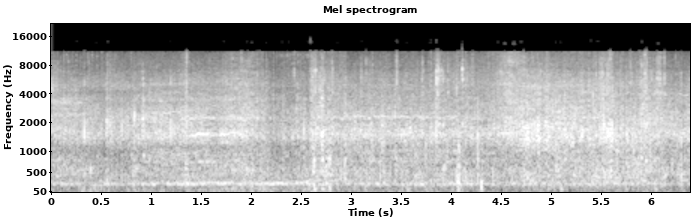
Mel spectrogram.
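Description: Electric mountain bike rolling along a dirt trail: steady tyre and riding noise, broken by frequent clicks and rattles from the bike over the rough ground.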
